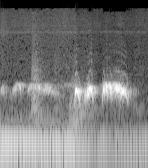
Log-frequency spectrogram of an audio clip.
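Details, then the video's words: Spotted dove calling: a soft faint coo, then a phrase of two short notes and a sustained breathy coo, with a low humming background. "Semua Tekukur Bunyi"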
